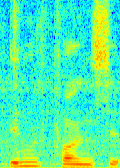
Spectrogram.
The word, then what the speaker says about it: infancy: in infancy, 요거 발음할 때는 infancy, F 발음입니다.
